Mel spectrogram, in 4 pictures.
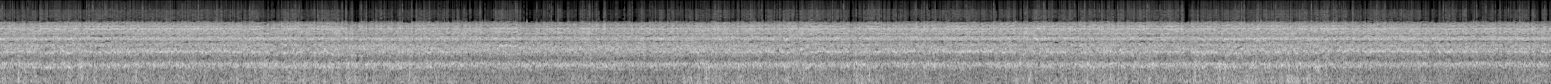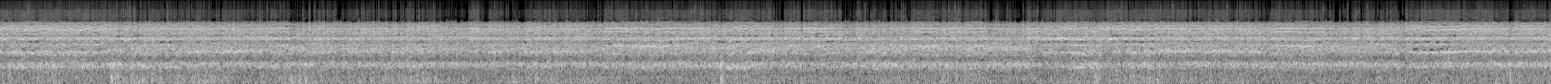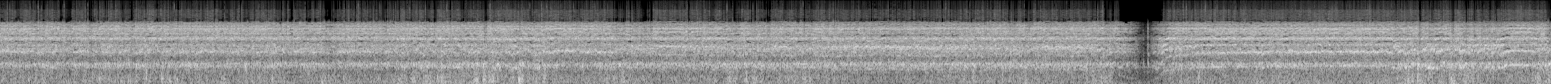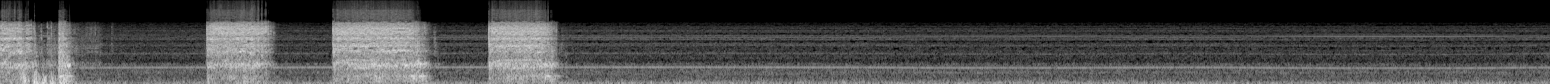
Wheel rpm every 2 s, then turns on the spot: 230, 230, 230, 230, 230, 230, 230, 230, 220, 230, 230, 220, 220, 230, 220, 230, 230, 230, 230, 220, 210, 150, 220, 130, 70, 120, 40, 0, 0, 0, 0.
none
